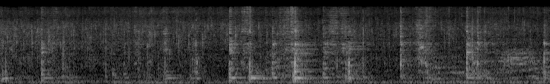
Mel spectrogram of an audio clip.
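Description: Chopped onions and green chilies sauté in hot oil with asafoetida in a pan, a steady close sizzle broken by repeated scraping stirs and a few sharper spatula knocks, no voices.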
